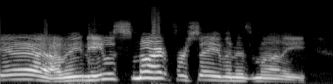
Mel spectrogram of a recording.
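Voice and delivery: high, loud, heated rant. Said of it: "I'm getting loud".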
